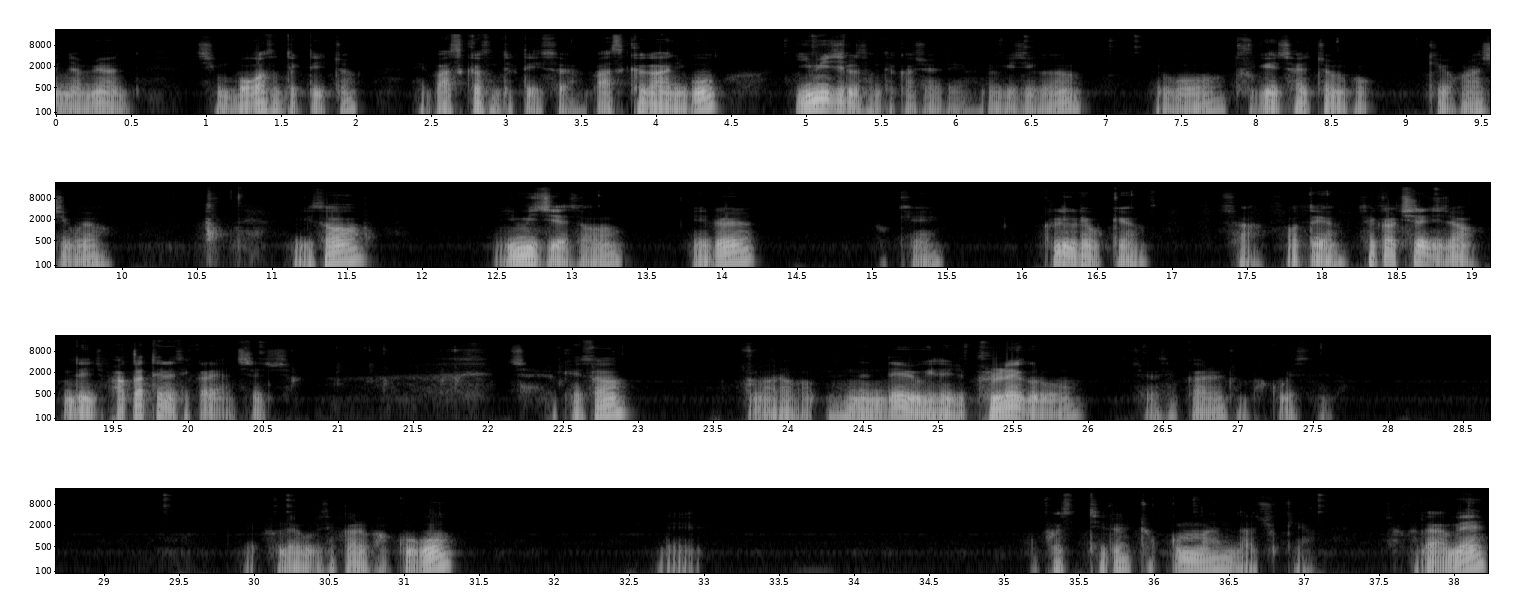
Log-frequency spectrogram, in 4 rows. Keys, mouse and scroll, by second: 20.9 ctrl+z, 22.4 ctrl+alt+z, 38.1 alt+scroll down 1.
